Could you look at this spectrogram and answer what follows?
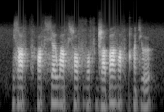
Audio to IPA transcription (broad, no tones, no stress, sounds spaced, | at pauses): ʑ æ sˤ t͡sʰ ɑ sˤ ɕ e w e sˤ ɕ ø sˤ zˤ y sˤ ɖ͡ʐ ə ɓ i zˤ i sˤ qʰ ə̃ t͡ɕ ø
